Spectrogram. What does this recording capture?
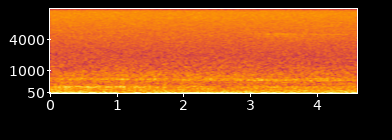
Dark-eyed Junco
